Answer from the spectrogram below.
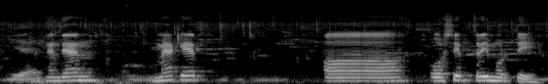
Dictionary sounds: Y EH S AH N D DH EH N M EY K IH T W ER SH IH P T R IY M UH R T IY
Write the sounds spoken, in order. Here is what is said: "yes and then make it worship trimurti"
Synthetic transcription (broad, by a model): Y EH AH N D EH N M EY K IH T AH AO S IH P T R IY M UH R T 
